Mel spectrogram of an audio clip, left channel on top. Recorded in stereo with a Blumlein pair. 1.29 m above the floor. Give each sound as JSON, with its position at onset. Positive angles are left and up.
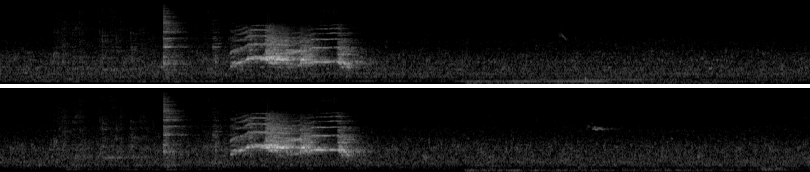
{"t": 0.5, "sound": "dishes clattering", "azimuth_deg": 5, "distance_m": 8.5}
{"t": 2.3, "sound": "a scream", "azimuth_deg": 0, "distance_m": 2.5}
{"t": 4.6, "sound": "an explosion", "azimuth_deg": -65, "distance_m": 5.0}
